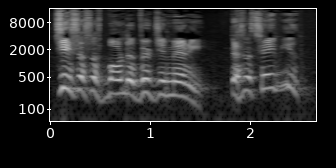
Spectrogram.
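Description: High, mellow-voiced man leading Bible study. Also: lively intonation, brisk, husky. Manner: acts out scripture dialogue with rising questions.

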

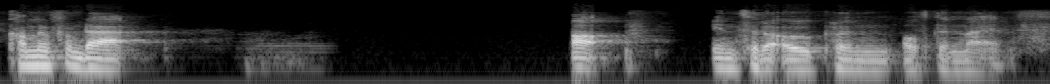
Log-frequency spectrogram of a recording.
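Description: Deep voiced dude hosting a chill podcast, joking around, kinda muffled audio. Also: male voice, takes it slowly, a little mellow. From East London. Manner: joking, laid-back, rambling. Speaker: podcast host. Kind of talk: casual chat about astrology.

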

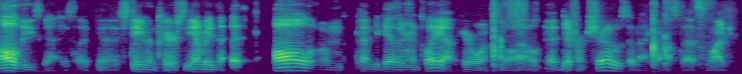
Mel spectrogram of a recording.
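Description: A man's voice: low-pitched, animated, fast talker, dark tone, husky. Rambling man with a muffled, lo-fi sound. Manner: rambling, laughs often, self-deprecating. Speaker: podcast co-host. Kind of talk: casual chat.

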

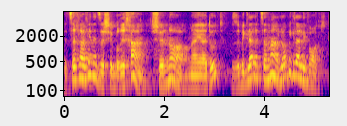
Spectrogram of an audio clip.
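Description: Animated rabbi, higher-voiced man, roomy echo. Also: slight background noise. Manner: animated storyteller, voice rising and dropping sharply. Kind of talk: sermon with storytelling.

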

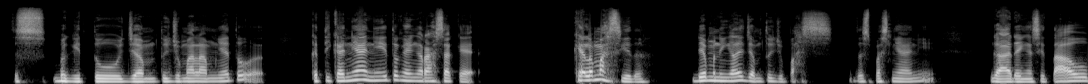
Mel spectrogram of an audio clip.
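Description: A man in his twenties, a singer and guest, telling an emotional personal story in a halting way, full of fillers and speaking of himself by name. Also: mid-range voice, a little mellow, no echo, clean studio sound. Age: 20s.

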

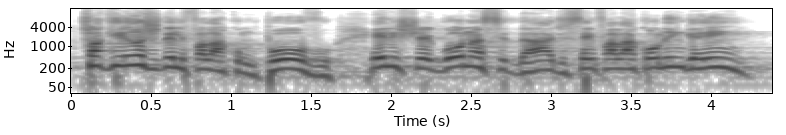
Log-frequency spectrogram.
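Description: A man with a high-pitched voice and lively intonation preaches a church sermon at a normal speed. He's emphatic, speaking straight to his listeners and calling them "my dear," and the reverberant hall carries music behind him.

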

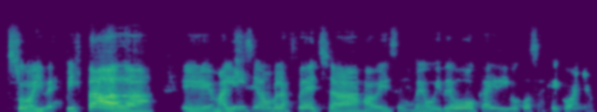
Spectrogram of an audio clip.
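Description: Venezuelan woman guest, young, fairly high voice, chatty and laugh-prone. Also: moderate pace. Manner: lively, laughs often, swears casually. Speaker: podcast guest. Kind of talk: casual podcast chat.

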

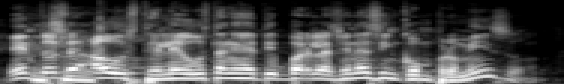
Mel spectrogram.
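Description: A man's voice: sits high, fast talker, fairly bright tone. A man hosting a casual podcast, drawing out teasing questions to the group. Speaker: podcast host.

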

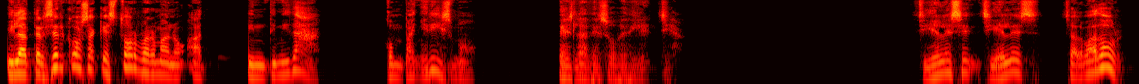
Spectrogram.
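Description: A man preaching a fiery sermon as pastor, dropping to low murmurs and rising to shouted exhortation, often calling out "hermano". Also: creaky, slightly rough, no room sound. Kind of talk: fiery Pentecostal-style sermon.

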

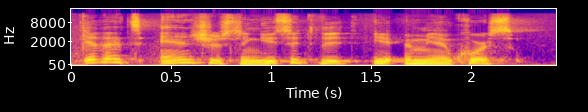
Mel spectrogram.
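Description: A man's voice: fairly high pitch, sing-song, fast. A man hosting an interview, asking long, thoughtful, winding questions. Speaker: podcast host.

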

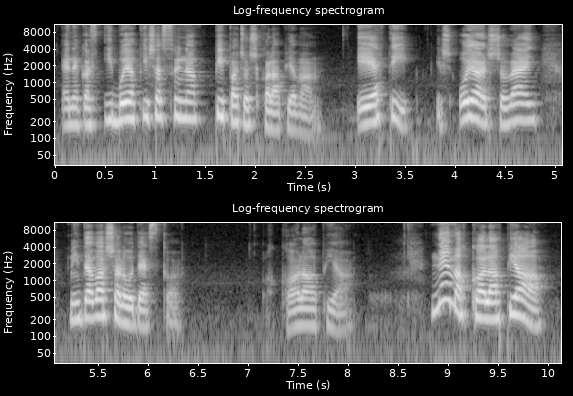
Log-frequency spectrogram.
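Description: Narrator putting on a bossy male gardener, worked up and shouting, voice pushed higher and louder than the telling around him. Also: close to an everyday voice. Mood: exasperated. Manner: excited, fussy, often shouting.

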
